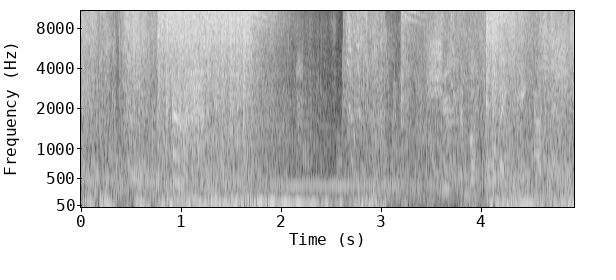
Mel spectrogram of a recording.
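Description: Sustained gunfire rattles in the sci-fi shooter Mass Effect 2, a dense, loud barrage of bursts with booms and crashing impacts running continuously, with game voices mixed in under the shooting.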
